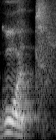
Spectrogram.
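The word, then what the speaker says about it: год: got. Yeah, we didn't write an example with the. Got. Got. We have the. The will be pronounced as te if it is located at the end of the word.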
